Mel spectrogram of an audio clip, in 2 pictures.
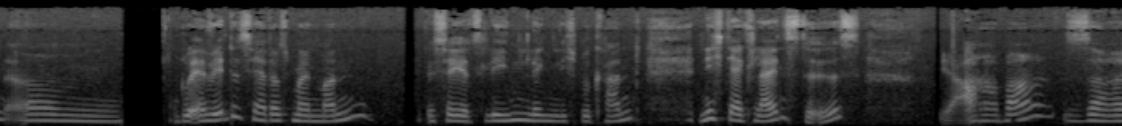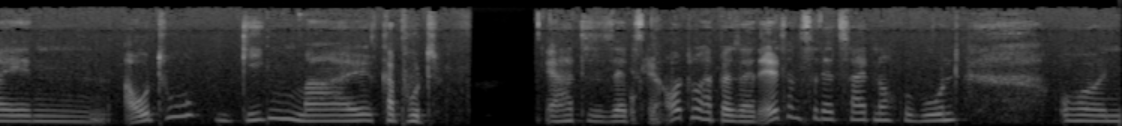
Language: German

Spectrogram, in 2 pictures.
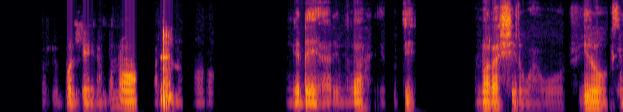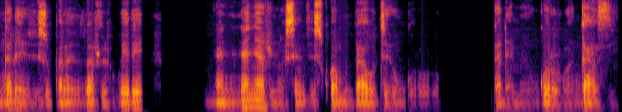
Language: Ndau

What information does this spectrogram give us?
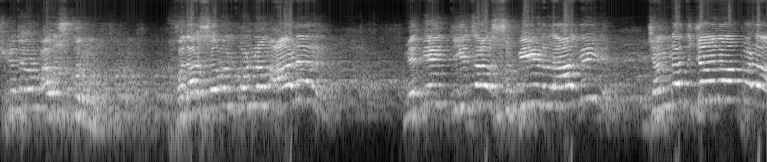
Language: Turkish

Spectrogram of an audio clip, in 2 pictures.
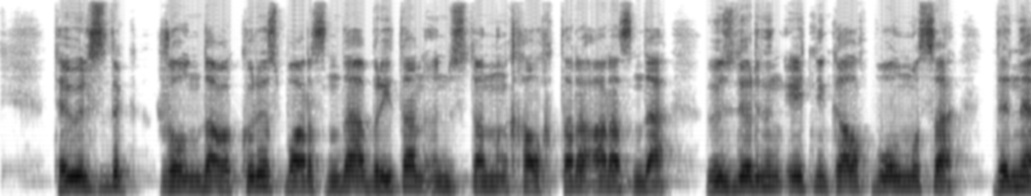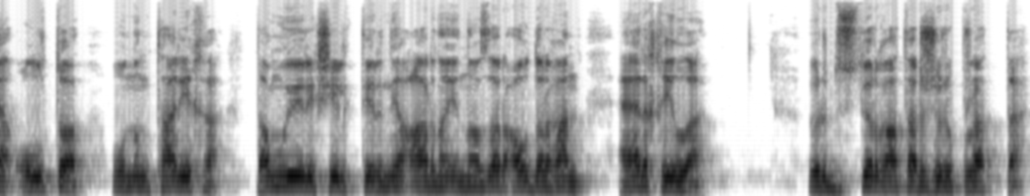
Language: Kazakh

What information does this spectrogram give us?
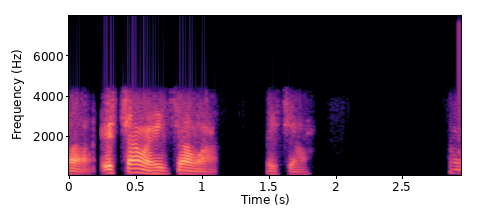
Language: Sanskrit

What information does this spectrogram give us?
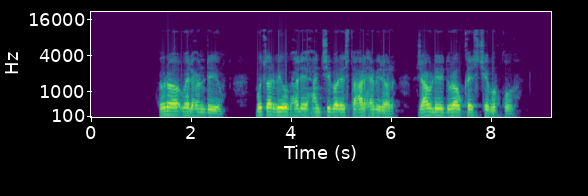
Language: Dargwa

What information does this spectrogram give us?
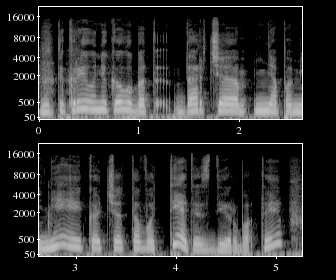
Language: Lithuanian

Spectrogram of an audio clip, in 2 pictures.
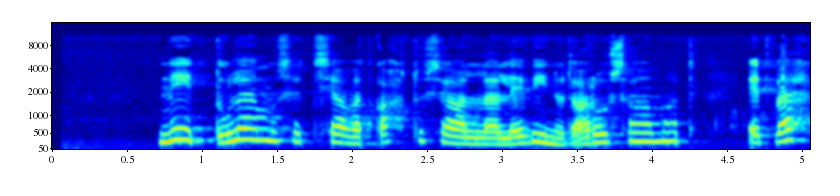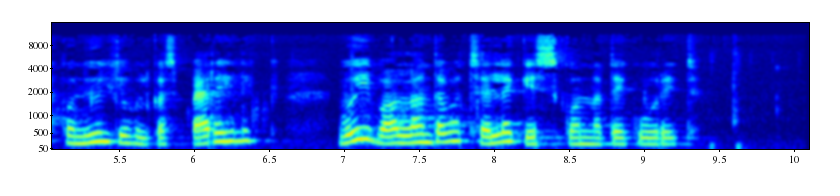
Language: Estonian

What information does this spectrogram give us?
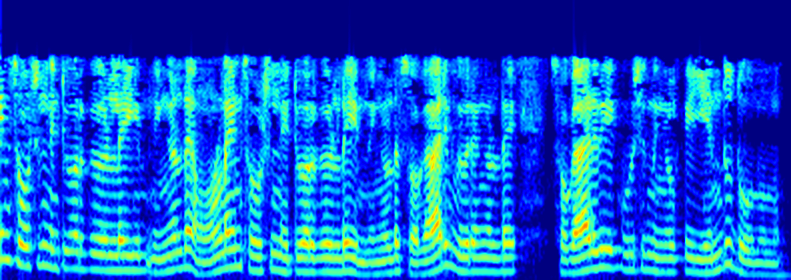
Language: Malayalam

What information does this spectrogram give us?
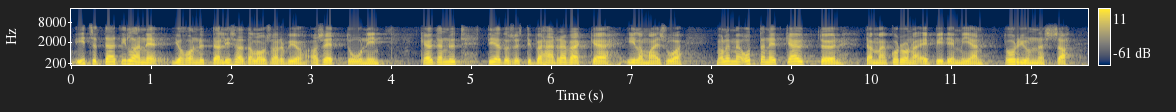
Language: Finnish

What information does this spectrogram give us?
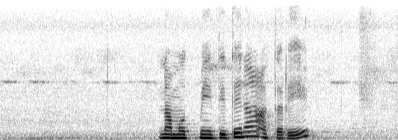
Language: Sinhala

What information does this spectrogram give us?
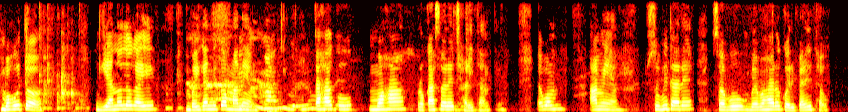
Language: Odia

